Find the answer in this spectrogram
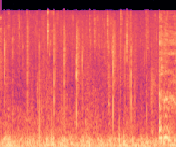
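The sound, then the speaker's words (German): Fire is burning a staircase, making a dense, continuous crackle and rumble that stays loud throughout, with sharper pops scattered across it. “Die Treppe fängt schon Feuer.”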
